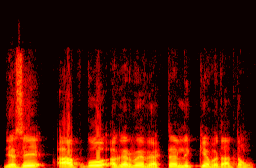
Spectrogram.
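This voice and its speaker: A man teaching physics to students, explaining slowly and repeating points, often asking rhetorical questions and answering them himself. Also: fairly high pitch, expressive, lo-fi sound. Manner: addresses students as "bhaiya" and "sahab". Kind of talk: classroom lecture.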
